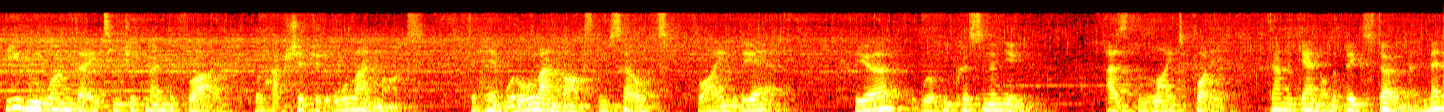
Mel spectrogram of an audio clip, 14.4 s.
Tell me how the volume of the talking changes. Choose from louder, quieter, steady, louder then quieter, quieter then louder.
steady.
